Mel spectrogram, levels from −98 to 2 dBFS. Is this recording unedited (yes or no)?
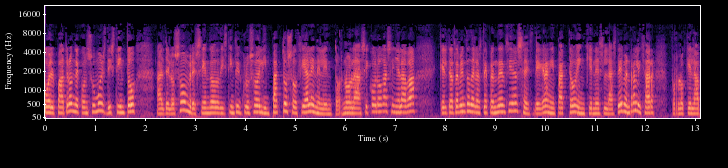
yes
